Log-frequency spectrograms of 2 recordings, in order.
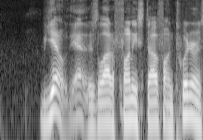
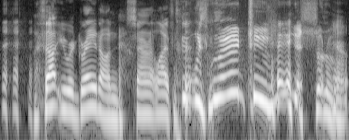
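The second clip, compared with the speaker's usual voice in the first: clueless fan; 9 semitones higher than usual. Pretend. A fan confusing his TV shows, high put-on voice. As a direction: play a fan getting his shows wrong.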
